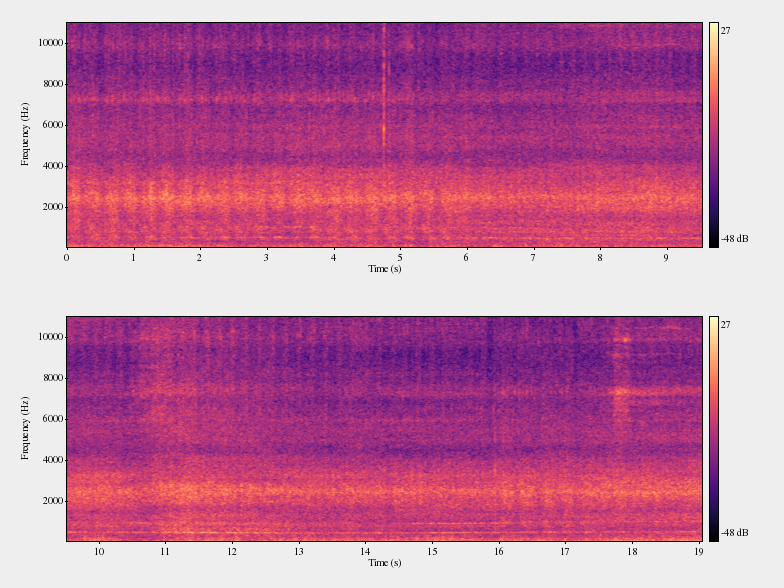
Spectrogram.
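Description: Wind rushes loudly past a fast downhill bicycle ride.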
